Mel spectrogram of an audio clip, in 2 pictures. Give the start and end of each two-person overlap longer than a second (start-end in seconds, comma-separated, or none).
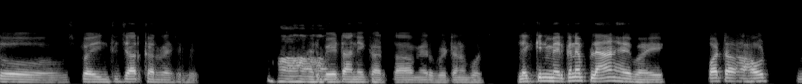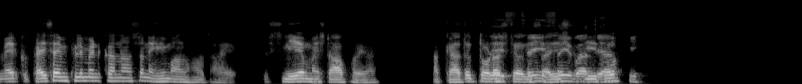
12.9-14.2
